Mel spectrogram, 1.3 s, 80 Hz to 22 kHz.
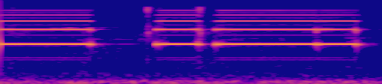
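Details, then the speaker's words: A/C compressor tested with 240 V present and one fuse burned out: a continuity tester beeps from the compressor terminal to ground. The winding is shorted to ground, so the compressor or the whole unit needs replacing. "it's bad compressor needs to be replaced or the whole unit needs to be replaced"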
